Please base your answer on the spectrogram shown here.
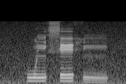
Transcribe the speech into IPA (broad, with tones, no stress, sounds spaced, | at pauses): w ĩ˦ s e˦ h ĩ˨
